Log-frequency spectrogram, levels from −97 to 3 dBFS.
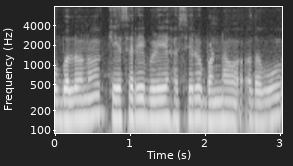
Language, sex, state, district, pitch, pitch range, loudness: Kannada, male, Karnataka, Koppal, 145 Hz, 140-150 Hz, -14 LUFS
